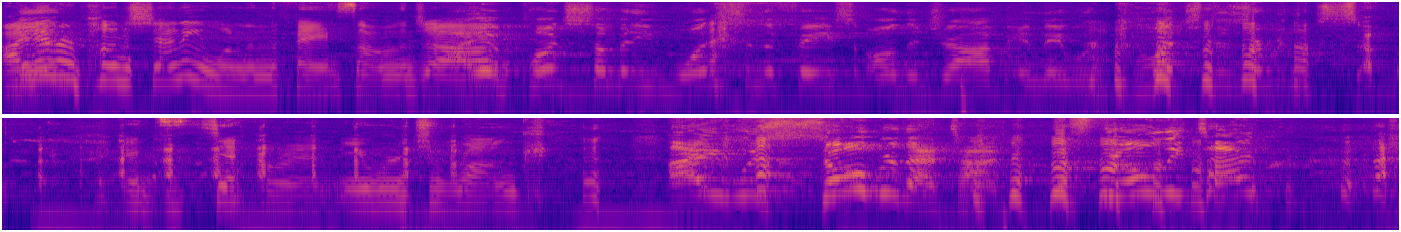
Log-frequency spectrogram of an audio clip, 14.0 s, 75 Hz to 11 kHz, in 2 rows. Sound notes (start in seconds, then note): 5.4 laughs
